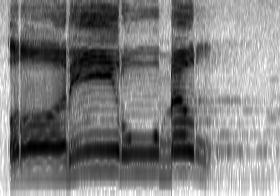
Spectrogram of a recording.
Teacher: Berikutnya adalah huruf ra, diucapkan dengan menyentuhkan punggung lidah dengan langit-langit.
